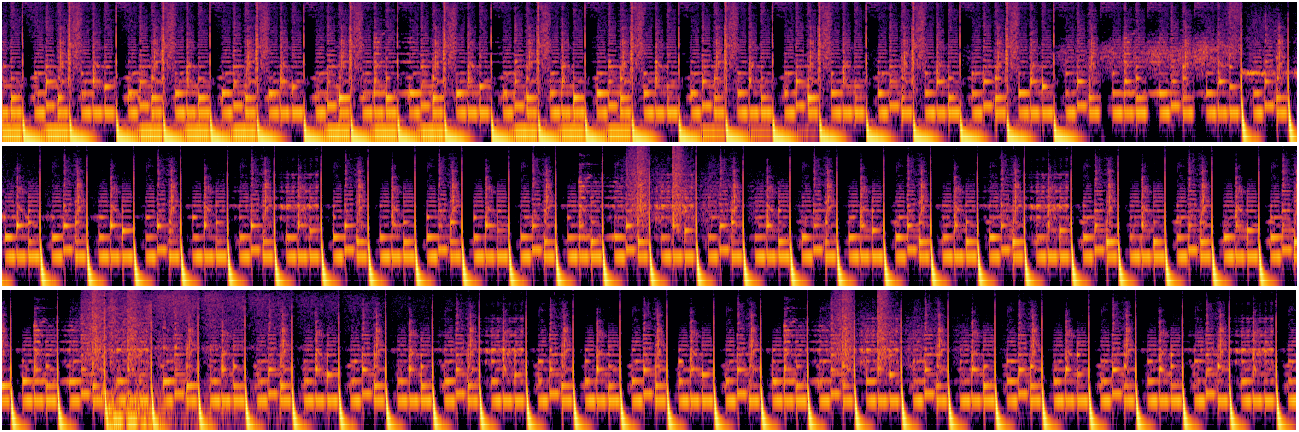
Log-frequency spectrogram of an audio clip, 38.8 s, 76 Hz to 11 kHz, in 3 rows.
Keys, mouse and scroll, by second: 0.0 Return, 1.0 Escape, 1.0 typing, 2.6-4.6 drag, 5.8 click, 6.2-6.6 scroll, 8.3 click, 8.8-9.5 scroll, 9.8 click, 10.1-10.5 scroll, 11.3 click, 11.9 Escape, 12.7-14.2 typing, 14.9 Return, 16.0-17.0 drag, 17.8 typing, 18.2 Return, 19.7-20.8 drag, 20.9 typing, 21.3 Return, 22.2-23.3 drag, 23.3 typing, 23.7 Return, 26.1 Return, 27.5 typing, 28.1 Return, 30.5-31.7 drag, 32.4 typing, 33.2 Return, 34.8-36.8 typing, 37.0 Return, 38.7-38.8 drag.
